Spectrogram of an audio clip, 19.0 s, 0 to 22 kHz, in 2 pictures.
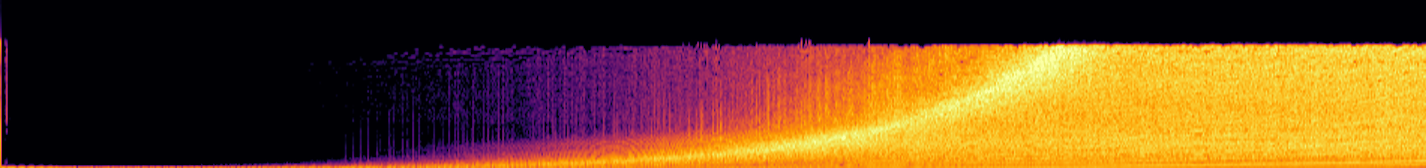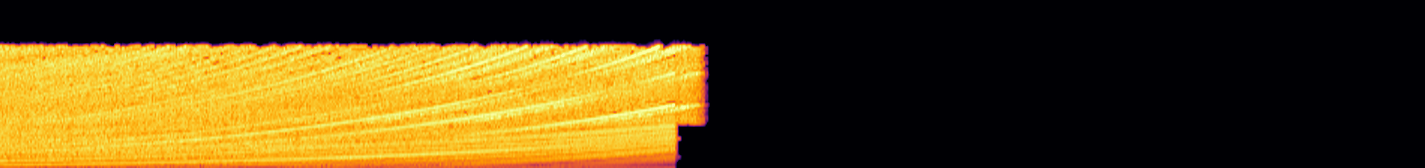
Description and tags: Riser Pitched 02b
Riser made with Massive in Reaper. Eight bars long.
dance, percussion, synth, trance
